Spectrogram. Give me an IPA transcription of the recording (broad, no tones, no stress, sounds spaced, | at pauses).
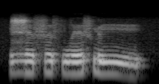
ɮ ø f ø f w ø f ɳ y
